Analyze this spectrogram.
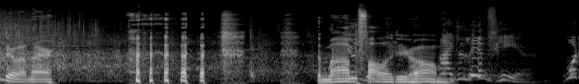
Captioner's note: laughing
